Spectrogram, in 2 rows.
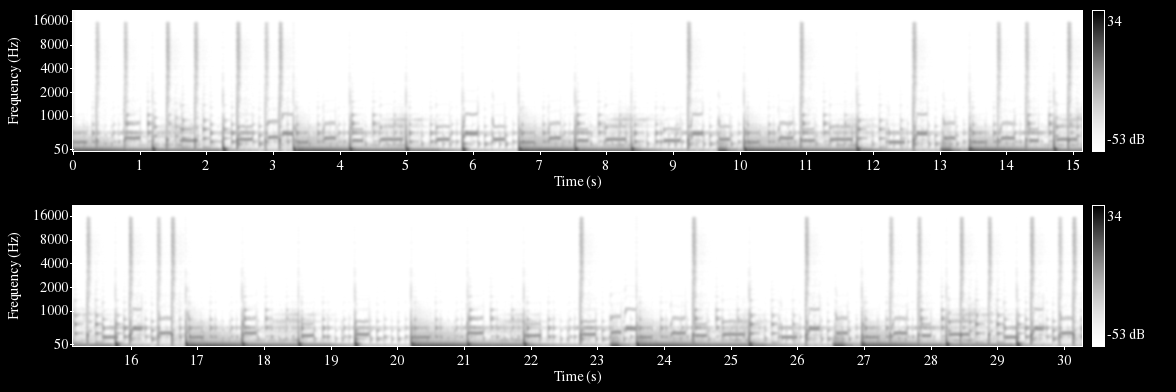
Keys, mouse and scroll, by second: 0.8-5.1 drag, 5.2 click, 5.8-6.1 alt+scroll down 2, 6.4 click, 9.2 space, 9.3 click, 9.7 space, 10.3 click, 19.1 alt+scroll up 1, 20.1-21.6 drag, 22.1 alt+scroll down 1, 22.8-26.2 drag, 26.8 alt+scroll up 1, 27.8-29.8 drag.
